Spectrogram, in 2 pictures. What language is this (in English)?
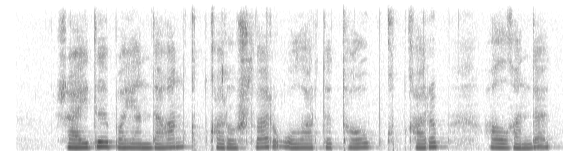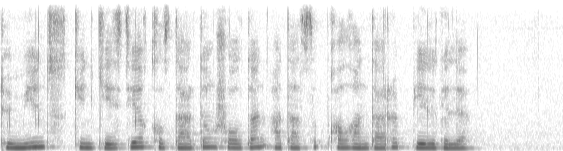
Kazakh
